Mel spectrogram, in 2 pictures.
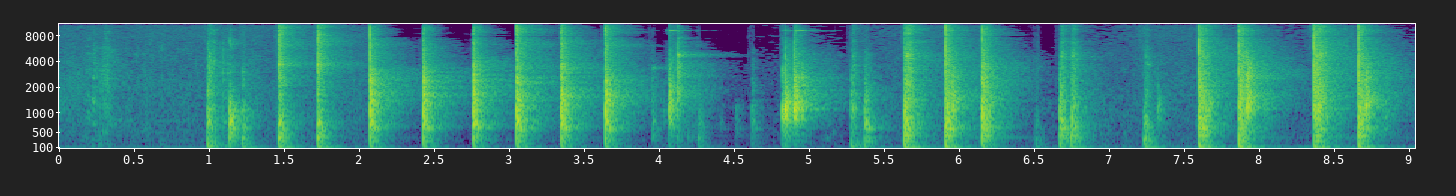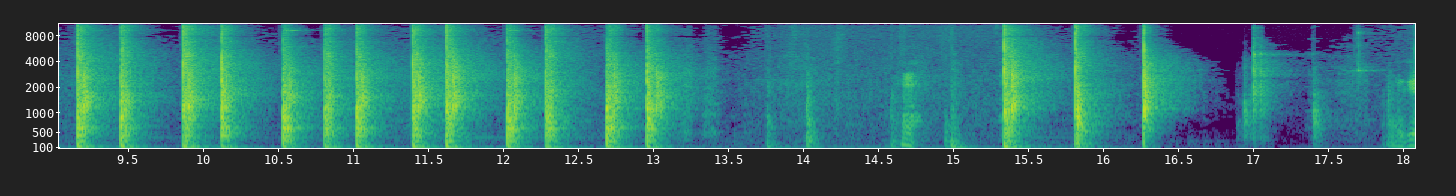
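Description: Hammer blows on a homemade metal crimping die, crimping a lug onto a heavy battery cable. The sharp strikes come at about three a second with a short pause near 4 s, then thin out to a few single blows before stopping.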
